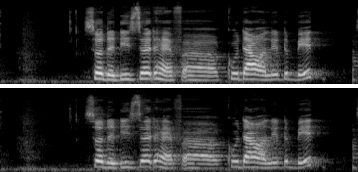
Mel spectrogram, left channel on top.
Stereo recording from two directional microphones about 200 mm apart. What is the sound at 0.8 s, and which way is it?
A woman's voice, 40° left (ahead or behind).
